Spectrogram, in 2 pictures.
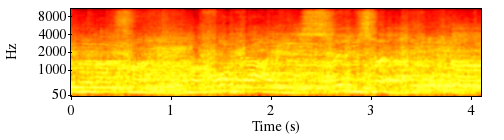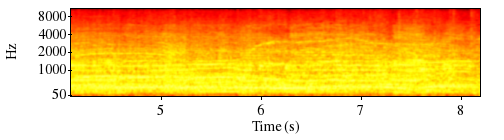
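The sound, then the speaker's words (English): A large crowd of English cricket fans at Lord's chants 'Root' in unison as Steve Smith comes in to bat, a loud, steady wall of drawn-out voices that holds strong for the whole stretch, with no one speaking over it. “Stephen Rudolph sent us an email asking, why are the English fans chanting Root when Warner and Smith walk on and off the field?”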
